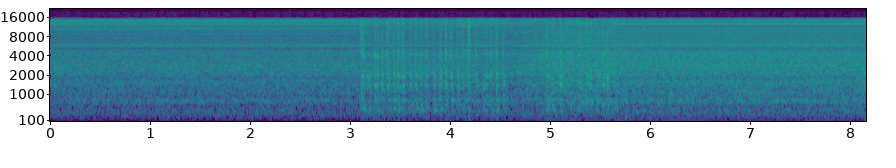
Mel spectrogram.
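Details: Xbox 360 Slim disc drive during eject, happens every time: over quiet hiss, two short bursts of rattling, grinding mechanical noise; owner unsure if normal.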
